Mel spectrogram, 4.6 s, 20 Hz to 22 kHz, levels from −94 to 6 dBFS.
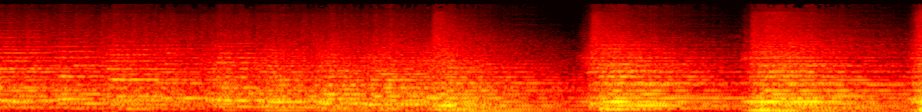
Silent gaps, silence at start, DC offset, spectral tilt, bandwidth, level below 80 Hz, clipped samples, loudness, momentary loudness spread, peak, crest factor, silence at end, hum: none; 0 s; under 0.1%; -6 dB/octave; 18.5 kHz; -44 dBFS; under 0.1%; -26 LUFS; 7 LU; -10 dBFS; 16 dB; 0 s; none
